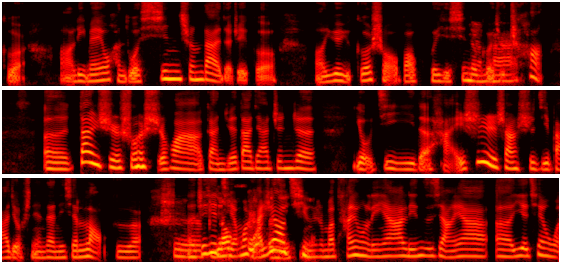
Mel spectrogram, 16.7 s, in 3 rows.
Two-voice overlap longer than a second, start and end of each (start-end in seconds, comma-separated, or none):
13.0-14.3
